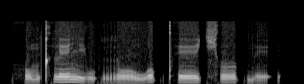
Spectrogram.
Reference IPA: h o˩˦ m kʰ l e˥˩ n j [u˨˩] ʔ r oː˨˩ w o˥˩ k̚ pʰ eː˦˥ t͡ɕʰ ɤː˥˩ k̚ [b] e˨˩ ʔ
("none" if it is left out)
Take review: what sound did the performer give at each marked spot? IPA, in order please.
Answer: u˨˩, b

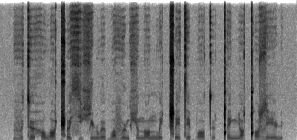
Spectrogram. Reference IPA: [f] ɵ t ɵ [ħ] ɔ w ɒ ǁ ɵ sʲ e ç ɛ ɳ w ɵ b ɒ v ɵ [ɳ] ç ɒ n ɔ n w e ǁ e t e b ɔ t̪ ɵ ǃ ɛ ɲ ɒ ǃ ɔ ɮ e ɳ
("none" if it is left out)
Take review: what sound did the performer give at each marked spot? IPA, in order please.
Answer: v, h, ɳ

